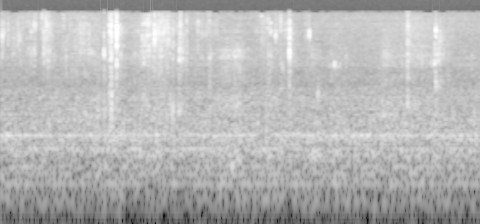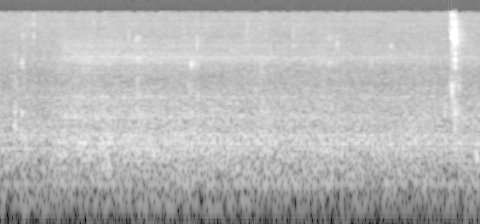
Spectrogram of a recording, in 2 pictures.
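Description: A person chewing crispy fried chicken tenders, with scattered crunches and a sharper click near the end, over a steady low hum.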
